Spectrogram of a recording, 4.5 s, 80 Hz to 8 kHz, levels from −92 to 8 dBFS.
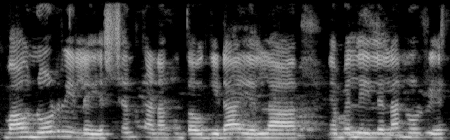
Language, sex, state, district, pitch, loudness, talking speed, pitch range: Kannada, female, Karnataka, Dharwad, 240 Hz, -15 LUFS, 160 wpm, 225-250 Hz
